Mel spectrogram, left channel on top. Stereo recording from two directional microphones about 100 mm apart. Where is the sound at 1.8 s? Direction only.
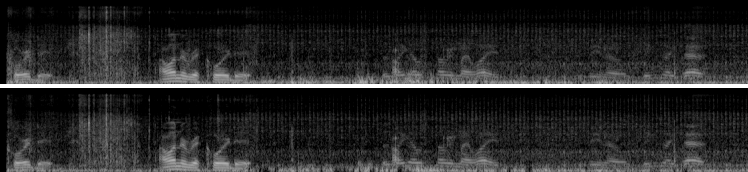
25° right (ahead or behind).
